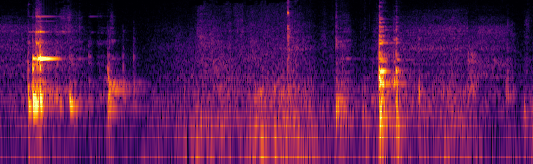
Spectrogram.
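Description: Metal clinks from steel oil-filter housing parts being handled: one sharp, ringing clink about a quarter second in, then a few softer taps.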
